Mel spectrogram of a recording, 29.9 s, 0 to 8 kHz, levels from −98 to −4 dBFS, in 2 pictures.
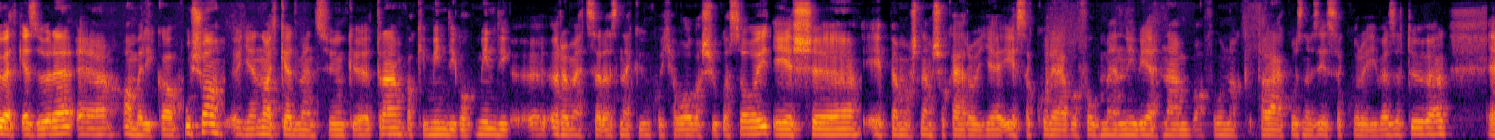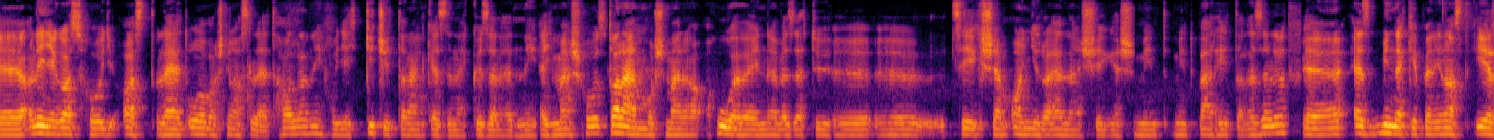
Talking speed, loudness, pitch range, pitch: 135 wpm, -28 LUFS, 120-135 Hz, 125 Hz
